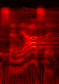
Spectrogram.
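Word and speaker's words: Semjase: trying to make some write it down phonetically how the the name sounded to him so he wrote it out s-e-m-y-a-s-e semyossi so all of his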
